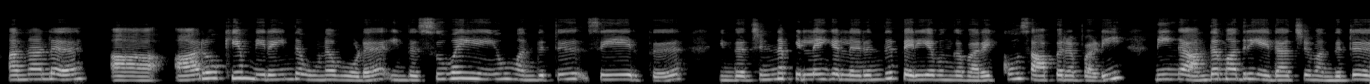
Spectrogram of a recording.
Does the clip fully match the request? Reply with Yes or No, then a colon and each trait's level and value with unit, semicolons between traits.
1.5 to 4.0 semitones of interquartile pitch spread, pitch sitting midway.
No: average, 3.1 semitones; high, 220 Hz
